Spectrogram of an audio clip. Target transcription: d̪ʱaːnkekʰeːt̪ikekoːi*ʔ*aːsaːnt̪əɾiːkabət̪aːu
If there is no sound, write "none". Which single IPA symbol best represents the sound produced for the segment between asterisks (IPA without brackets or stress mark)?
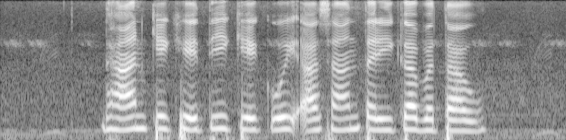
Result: ʔ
